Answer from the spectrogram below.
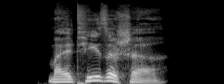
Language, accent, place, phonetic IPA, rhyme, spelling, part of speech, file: German, Germany, Berlin, [malˈteːzɪʃɐ], -eːzɪʃɐ, maltesischer, adjective, De-maltesischer.ogg
- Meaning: inflection of maltesisch: 1. strong/mixed nominative masculine singular 2. strong genitive/dative feminine singular 3. strong genitive plural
